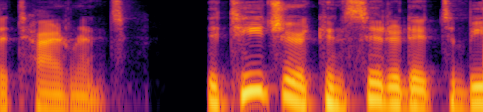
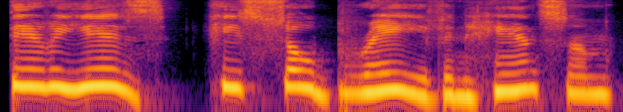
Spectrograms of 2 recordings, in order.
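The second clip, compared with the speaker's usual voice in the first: put-on squealing girls; 13 semitones higher than usual. A narrator's reading. Pretty girls squeal over their hero, high and swooning. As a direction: squeal like smitten schoolgirls. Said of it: "the pretty girls would squeal".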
